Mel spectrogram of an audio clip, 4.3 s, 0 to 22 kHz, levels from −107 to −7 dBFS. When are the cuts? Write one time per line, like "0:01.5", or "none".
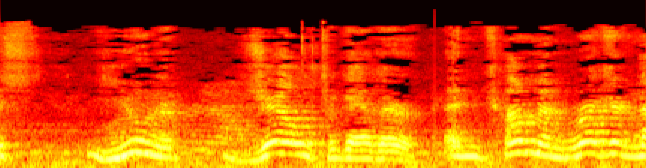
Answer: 0:02.8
